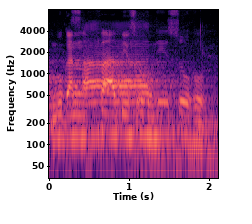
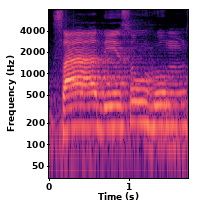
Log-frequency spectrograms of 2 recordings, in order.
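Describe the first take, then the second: First: The word begins with a 'th'-like sound. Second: The word begins with a clean 's' sound. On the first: The speaker calls it wrong. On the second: The speaker calls it right.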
